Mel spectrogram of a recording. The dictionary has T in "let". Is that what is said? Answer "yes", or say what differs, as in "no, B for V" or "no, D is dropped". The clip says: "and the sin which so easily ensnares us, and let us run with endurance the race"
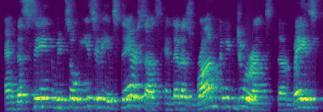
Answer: yes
